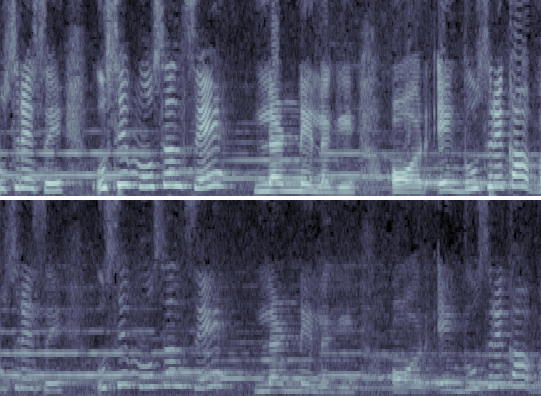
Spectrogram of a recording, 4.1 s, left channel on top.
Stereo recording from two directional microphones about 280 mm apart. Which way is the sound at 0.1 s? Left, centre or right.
Left.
